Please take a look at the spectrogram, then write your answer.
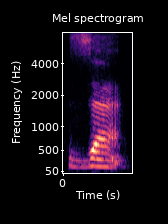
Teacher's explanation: സായി സ നാവിൻറെ തുമ്പും താഴെ മുൻപല്ലിന്റെ മുരടും സായി സ എന്നാൽ അത് ഉച്ചരിക്കുന്ന സമയത്ത് നമുക്കൊരു ചൂളം സൗണ്ട് വരേണ്ടതുണ്ട്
